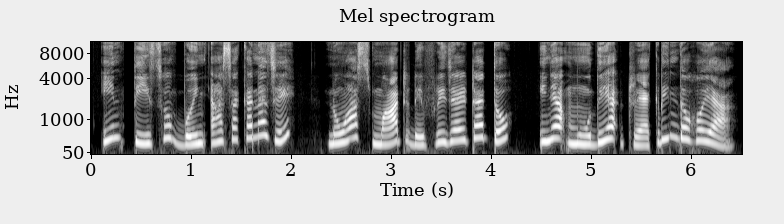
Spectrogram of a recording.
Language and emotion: Santali, surprised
